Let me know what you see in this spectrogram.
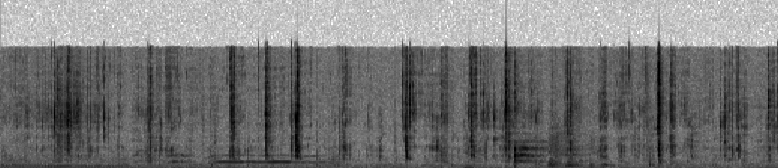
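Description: Close-up eating sounds of bagnet, crispy deep-fried pork belly, being bitten and chewed: scattered sharp crackles of the crunchy skin over wet chewing.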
